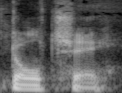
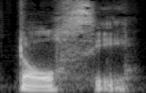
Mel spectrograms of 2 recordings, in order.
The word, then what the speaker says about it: Dolce: So, that's an Italian name and the pronunciation is Dolce.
